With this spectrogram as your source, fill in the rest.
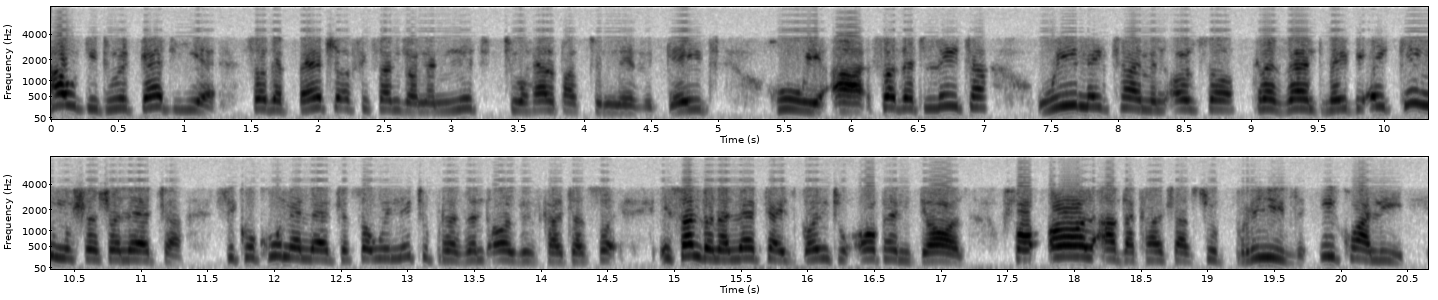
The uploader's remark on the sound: joined on the line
